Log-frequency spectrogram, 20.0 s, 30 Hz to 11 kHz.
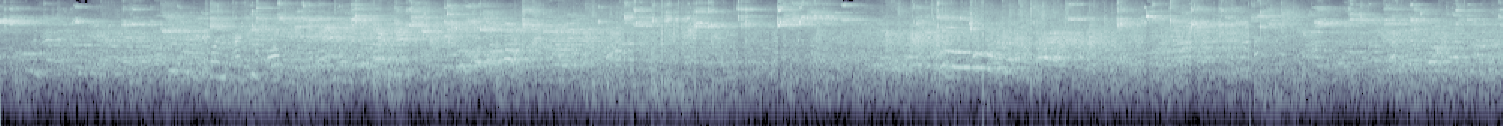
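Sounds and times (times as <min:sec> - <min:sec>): sneaker squeaks: 0:00.0 - 0:11.6, 0:14.2 - 0:20.0
voices in a big hall: 0:00.0 - 0:20.0
ball bouncing on wooden court: 0:07.8 - 0:11.1.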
